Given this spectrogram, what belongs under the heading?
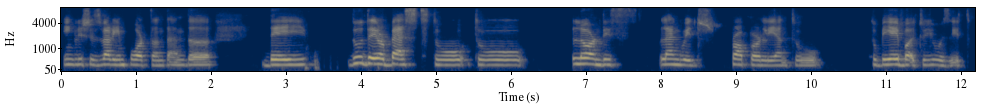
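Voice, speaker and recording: A woman's voice: medium pitch, flat delivery, slow pace, vocal fry, a little mellow. A middle-aged woman from Romania, a librarian and English tutor, speaking as a guest in a casual video-call interview, hesitant with many fillers and restarts. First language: Hungarian. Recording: muffled lo-fi audio.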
